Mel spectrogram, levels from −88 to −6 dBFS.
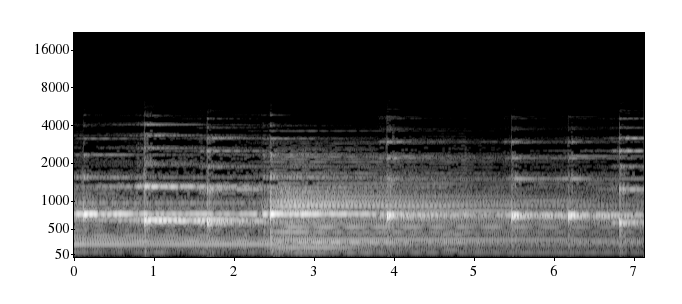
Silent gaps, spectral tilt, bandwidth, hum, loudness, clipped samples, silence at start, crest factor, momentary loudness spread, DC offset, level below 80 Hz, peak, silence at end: none; -4 dB/octave; 4.8 kHz; none; -22 LUFS; under 0.1%; 0 s; 18 dB; 12 LU; under 0.1%; -66 dBFS; -4 dBFS; 0 s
